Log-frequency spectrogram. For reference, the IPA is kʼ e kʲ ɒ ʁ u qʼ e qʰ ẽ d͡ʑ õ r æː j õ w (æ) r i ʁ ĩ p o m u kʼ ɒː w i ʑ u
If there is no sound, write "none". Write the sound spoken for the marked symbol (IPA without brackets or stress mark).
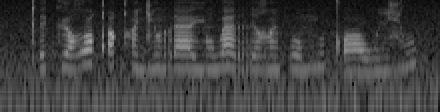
æ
